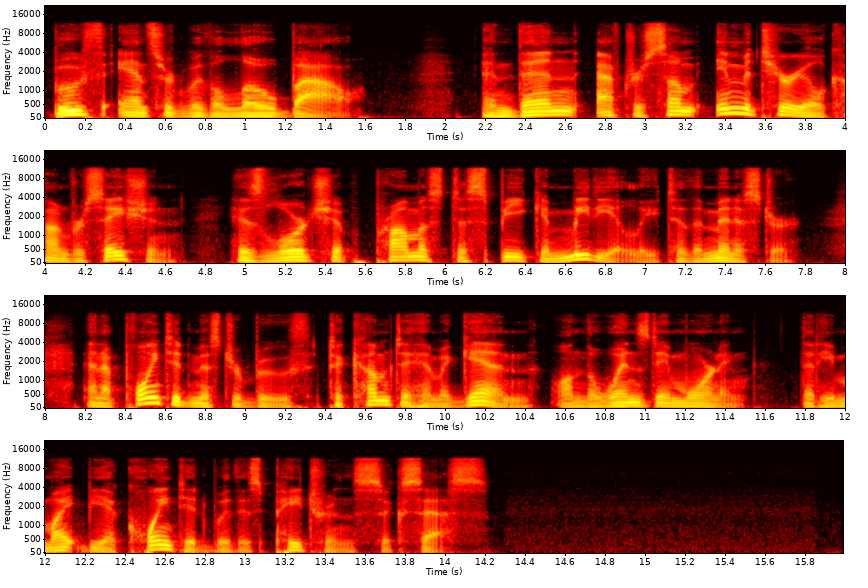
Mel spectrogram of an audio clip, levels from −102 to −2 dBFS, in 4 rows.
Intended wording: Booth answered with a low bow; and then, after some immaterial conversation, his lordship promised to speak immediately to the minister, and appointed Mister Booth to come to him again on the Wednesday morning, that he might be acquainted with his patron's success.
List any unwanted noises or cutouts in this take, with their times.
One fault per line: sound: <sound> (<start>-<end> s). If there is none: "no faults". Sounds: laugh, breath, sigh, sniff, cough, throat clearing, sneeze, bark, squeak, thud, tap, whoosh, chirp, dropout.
no faults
